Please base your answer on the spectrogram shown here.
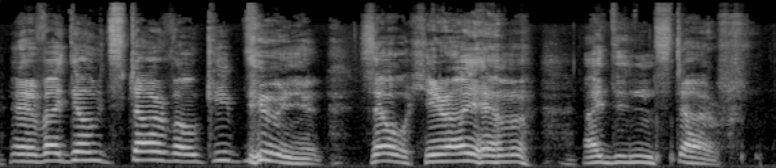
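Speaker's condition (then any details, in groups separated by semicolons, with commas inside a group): Cerebral palsy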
